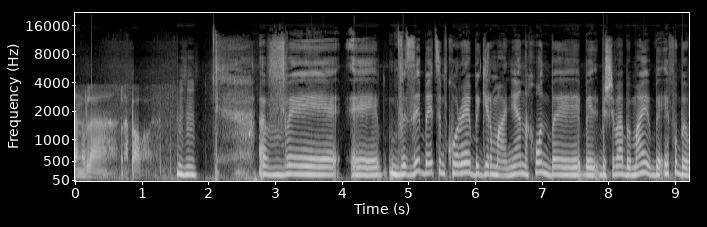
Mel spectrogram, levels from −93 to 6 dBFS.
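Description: Right from the start and all the way through, there's gain pumping on this speech. The level swings by around 20 dB. The likely cause is input gain set way too hot, with a fast limiter or compressor clamping down on each loud moment and letting go in the gaps. The result sounds squashed, with loud and quiet passages pushed close together.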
